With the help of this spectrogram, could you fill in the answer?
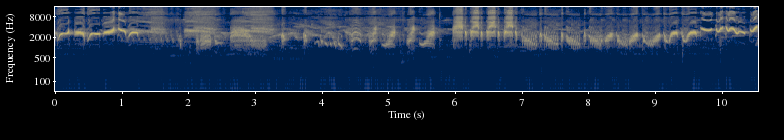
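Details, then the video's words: Wambi bird in full, energetic song: a jumble of squawky, scratchy notes and rolling whistles, ending in a fast stream of looping whistled phrases that climb higher toward the close. "Suara burung WAMBI gacor"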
